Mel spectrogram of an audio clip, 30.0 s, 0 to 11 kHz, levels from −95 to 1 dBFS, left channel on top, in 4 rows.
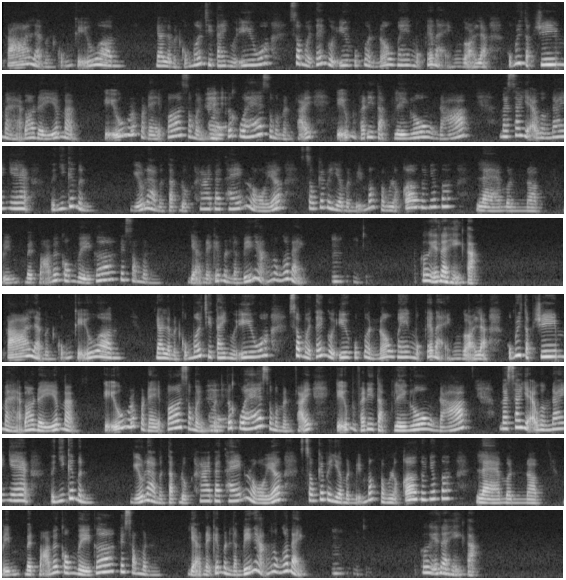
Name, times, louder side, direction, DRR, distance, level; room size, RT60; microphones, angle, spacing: voice 1, 0.0-1.6 2.1-8.5 8.9-13.7 13.9-15.3 15.6-16.2 16.7-21.0 21.3-22.2 22.5-24.6 25.0-26.5, right 4 dB, 45° right, 0.3 m, -23 dB
voice 2, 26.9-27.3 28.1-28.8, left 3 dB, 50° left, 0.5 m, -23 dB
2.5 x 2.2 x 2.3 m
head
